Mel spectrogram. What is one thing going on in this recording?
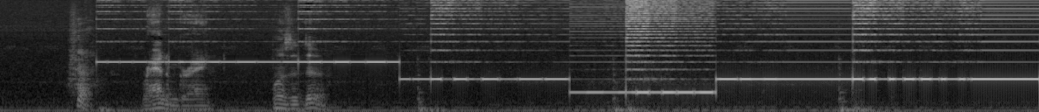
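A buzzing electronic tone plays and jumps between steady pitches.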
